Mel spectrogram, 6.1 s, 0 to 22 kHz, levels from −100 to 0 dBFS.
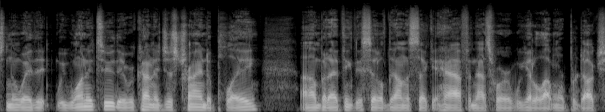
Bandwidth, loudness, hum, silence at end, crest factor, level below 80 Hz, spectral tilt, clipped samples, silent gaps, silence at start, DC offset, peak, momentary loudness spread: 16 kHz; -32 LUFS; none; 0 s; 20 dB; -58 dBFS; -5.5 dB/octave; under 0.1%; none; 0 s; under 0.1%; -12 dBFS; 4 LU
